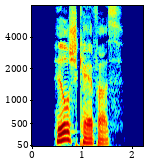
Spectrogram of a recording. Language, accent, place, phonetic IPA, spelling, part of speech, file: German, Germany, Berlin, [ˈhɪʁʃˌkɛːfɐs], Hirschkäfers, noun, De-Hirschkäfers.ogg
- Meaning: genitive singular of Hirschkäfer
